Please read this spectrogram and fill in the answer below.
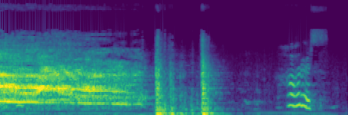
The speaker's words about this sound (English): Sounded like someone falling against the front door.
